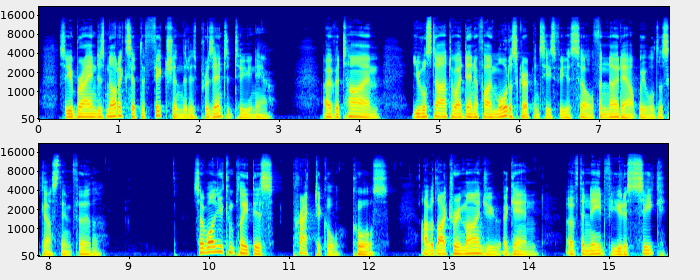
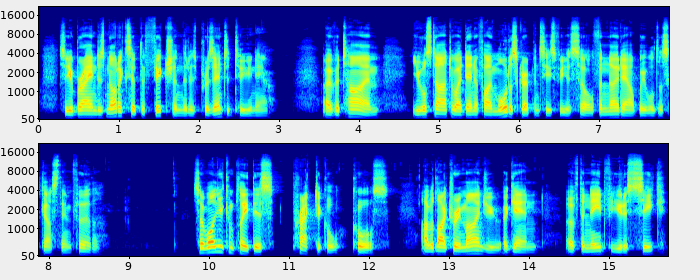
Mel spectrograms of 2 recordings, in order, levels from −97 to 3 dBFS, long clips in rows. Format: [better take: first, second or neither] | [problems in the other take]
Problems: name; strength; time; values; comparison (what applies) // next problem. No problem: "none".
first | thin; very; fading below 350 Hz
